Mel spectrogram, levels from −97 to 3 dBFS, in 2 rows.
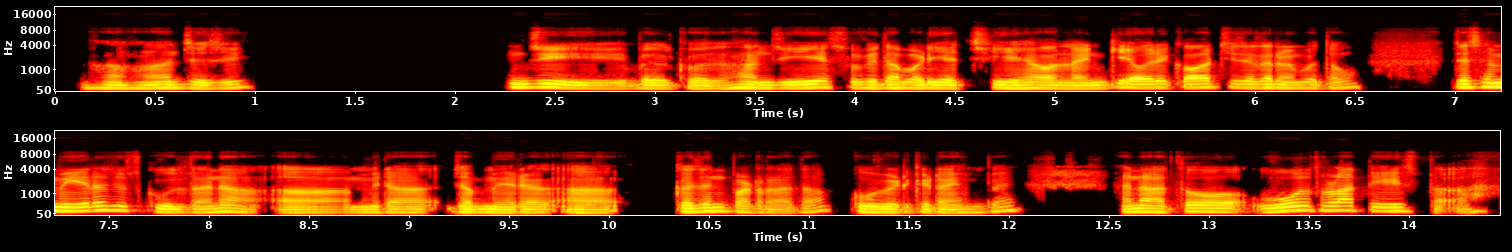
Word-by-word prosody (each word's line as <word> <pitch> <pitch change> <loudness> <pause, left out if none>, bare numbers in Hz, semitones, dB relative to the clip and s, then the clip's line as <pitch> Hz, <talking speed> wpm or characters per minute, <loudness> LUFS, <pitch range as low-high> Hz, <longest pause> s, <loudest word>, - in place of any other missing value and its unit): हाँ, 105 -1 -2
हाँ, 105 +2 0
जी, 110 -2 -1
जी। 110 +6 -4 1.3
जी, 115 -8 +1
बिल्कुल, 100 -2 -1
हाँ 115 -1 +3
जी, 105 +1 0
ये 120 - +3
सुविधा 110 -1 0
बड़ी 110 0 +2
अच्छी 105 +2 0
है 110 - +2
ऑनलाइन 100 -1 +2
की - - +2
और 120 0 +4
एक 120 - -5
और 125 +1 +5
चीज़ 125 -3 -3
अगर 120 0 +1
मैं 105 -1 0
बताऊँ 105 +3 -5 0.5
जैसे 130 +3 +2
मेरा 145 +2 +4
जो 165 -1 -1
स्कूल 115 - -2
था 100 - -1
ना 125 +2 +2
अ, 95 -1 -1
मेरा 100 0 -1
जब 100 -3 +1
मेरा 100 0 +1
अ, 95 -1 0 0.3
कजिन 130 +4 +2
पढ़ 110 -3 0
रहा 90 -3 -3
था 145 - -5
कोविड 105 -3 +1
के - - 0
टाइम 95 +1 -2
पे 125 - -3 0.6
है - - +2
ना, 115 -1 +4
तो 125 +4 -1 0.4
वो 155 +6 +4
थोड़ा 165 0 +4
तेज़ 135 -5 -2
था। - - -5
110 Hz, 200 wpm, -24 LUFS, 100-125 Hz, 1.3 s, और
